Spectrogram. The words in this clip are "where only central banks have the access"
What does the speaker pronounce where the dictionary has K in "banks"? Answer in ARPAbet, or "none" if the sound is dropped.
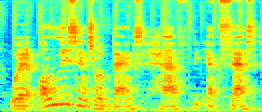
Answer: K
